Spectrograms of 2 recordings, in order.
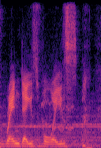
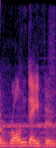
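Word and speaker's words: rendezvous: the non subtitled dialogue I always always used to think rendevu was was like pronounced rend's voice the first time I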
